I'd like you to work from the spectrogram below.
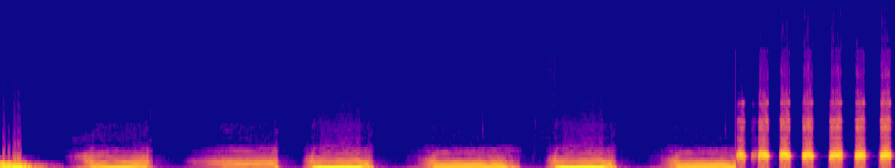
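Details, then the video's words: Cow mooing: a series of five or six long, steady, deep moos, each lasting about a second and a half with short gaps, followed by a quick burst of sharp repeated clicks at the end. "Cow mooing"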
